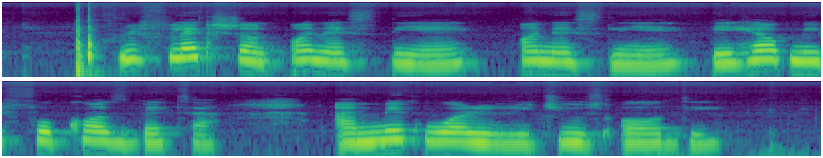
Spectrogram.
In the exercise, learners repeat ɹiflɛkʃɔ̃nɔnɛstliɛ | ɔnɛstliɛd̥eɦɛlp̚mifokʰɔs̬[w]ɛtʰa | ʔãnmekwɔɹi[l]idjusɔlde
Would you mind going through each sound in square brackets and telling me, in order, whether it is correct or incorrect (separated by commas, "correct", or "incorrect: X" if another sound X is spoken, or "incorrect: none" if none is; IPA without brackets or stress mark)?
incorrect: b, incorrect: ɹ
